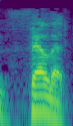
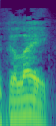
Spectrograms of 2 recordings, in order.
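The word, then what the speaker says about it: filé: 河虾派，fillet，也就是像鱼啊、鱼肉啦、啊，那个 fillet，啊，这个不要念成 fillet，那个 t 不发音，fillet gumbo，那么这是也是一种的菜。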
